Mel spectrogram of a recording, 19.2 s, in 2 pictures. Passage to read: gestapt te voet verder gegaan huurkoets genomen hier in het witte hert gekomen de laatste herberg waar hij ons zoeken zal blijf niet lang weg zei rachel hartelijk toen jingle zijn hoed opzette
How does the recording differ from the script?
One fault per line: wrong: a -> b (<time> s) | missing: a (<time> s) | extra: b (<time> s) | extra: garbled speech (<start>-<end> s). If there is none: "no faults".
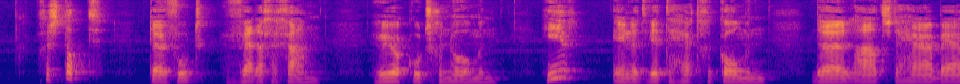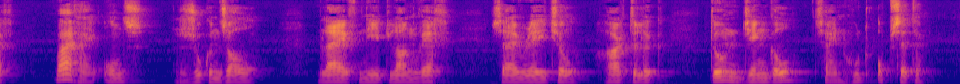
no faults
